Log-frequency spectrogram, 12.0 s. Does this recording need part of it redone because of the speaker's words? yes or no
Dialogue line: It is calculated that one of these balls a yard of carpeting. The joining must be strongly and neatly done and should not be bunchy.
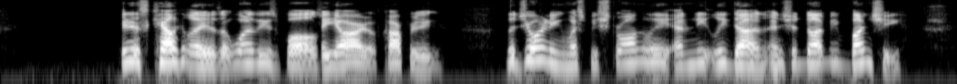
no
